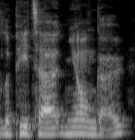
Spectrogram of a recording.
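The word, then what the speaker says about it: Lupita Nyong'o: I've only recently um found out how to pronounce is Lita nongo and has got terminal cancer and first 10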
